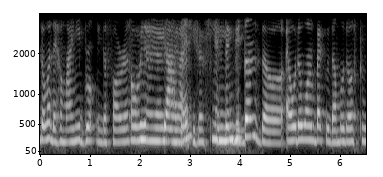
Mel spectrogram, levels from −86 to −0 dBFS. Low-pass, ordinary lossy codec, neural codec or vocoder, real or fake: 3.6 kHz; none; autoencoder, 48 kHz, 32 numbers a frame, DAC-VAE, trained on Japanese speech; fake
